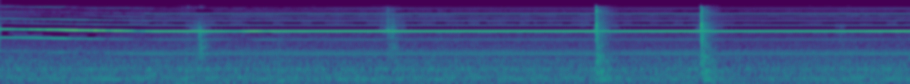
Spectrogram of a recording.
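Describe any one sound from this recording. A knob clicks as it is turned.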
